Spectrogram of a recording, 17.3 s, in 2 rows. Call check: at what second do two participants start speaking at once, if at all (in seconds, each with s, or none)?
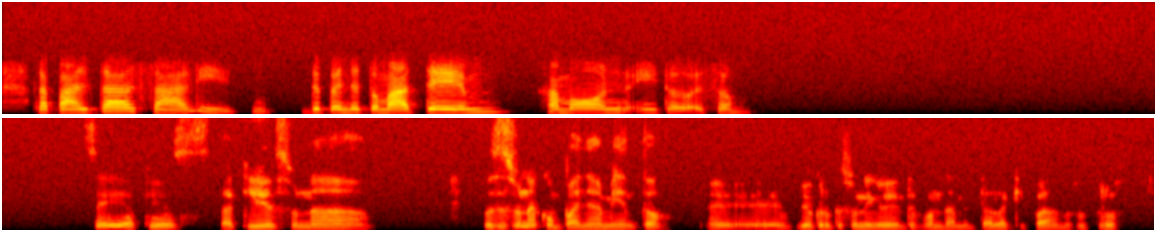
none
